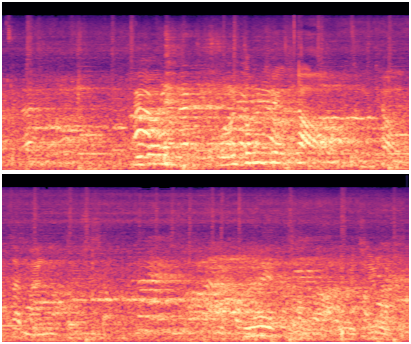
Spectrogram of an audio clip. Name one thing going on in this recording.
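Several young men chat in the background.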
